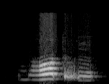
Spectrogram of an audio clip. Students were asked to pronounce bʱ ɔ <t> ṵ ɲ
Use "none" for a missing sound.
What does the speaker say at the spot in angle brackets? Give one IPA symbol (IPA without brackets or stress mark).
t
